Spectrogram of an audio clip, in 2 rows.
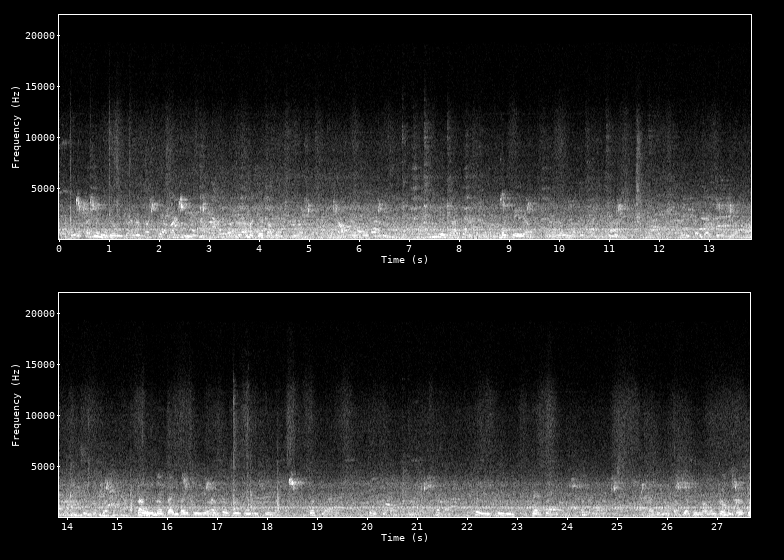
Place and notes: Ln., Sec., Xingnan Rd., Zhonghe Dist., New Taipei City - Old woman
Old woman, Traffic Sound, Small park, Birds singing
Sony Hi-MD MZ-RH1 +Sony ECM-MS907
